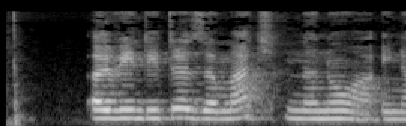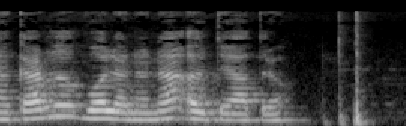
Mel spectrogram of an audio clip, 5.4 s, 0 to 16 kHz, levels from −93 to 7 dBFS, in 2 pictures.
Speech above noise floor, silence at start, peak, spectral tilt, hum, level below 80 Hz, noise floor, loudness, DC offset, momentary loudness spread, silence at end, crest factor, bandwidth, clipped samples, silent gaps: 24 dB; 0.05 s; -2 dBFS; -5 dB/octave; none; -60 dBFS; -43 dBFS; -20 LUFS; under 0.1%; 16 LU; 0.25 s; 18 dB; 11.5 kHz; under 0.1%; none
